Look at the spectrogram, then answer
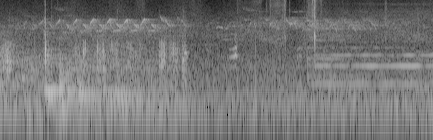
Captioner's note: click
